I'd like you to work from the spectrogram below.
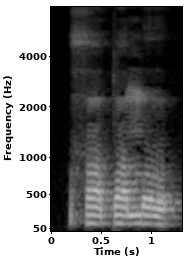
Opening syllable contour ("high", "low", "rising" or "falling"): low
